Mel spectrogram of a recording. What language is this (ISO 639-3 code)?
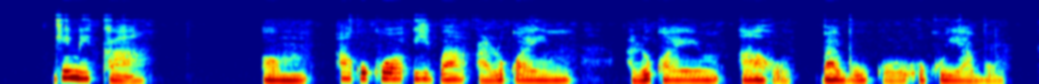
ibo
